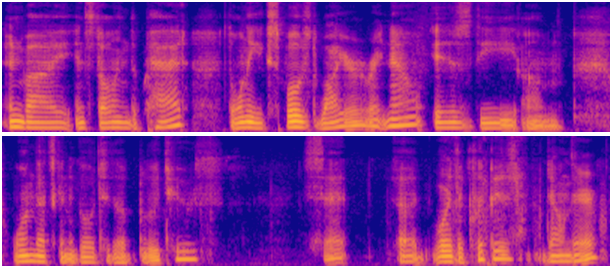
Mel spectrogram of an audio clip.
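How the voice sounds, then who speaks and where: A man casually talking viewers through a hands-on gear install, relaxed and hesitant with frequent fillers. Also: medium pitch, takes it slowly, vocal fry. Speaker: YouTube motorcycle gear reviewer. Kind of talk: casual step-by-step install walkthrough.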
